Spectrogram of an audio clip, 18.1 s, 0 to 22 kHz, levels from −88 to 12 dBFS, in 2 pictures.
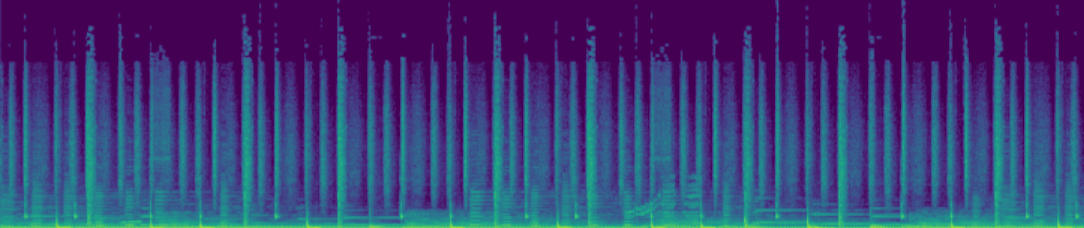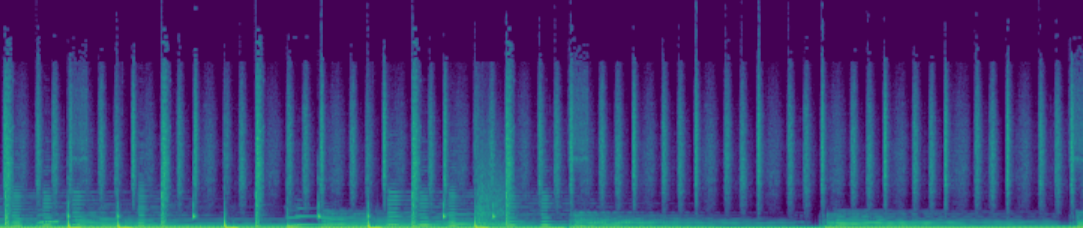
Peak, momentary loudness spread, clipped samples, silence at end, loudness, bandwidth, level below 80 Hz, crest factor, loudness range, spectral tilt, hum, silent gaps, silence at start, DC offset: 0 dBFS; 7 LU; under 0.1%; 0 s; -13 LUFS; 16 kHz; -14 dBFS; 10 dB; 5 LU; -6 dB/octave; none; none; 0 s; under 0.1%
